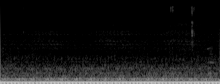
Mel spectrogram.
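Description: An engine running steadily at idle: an even, unchanging low hum.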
